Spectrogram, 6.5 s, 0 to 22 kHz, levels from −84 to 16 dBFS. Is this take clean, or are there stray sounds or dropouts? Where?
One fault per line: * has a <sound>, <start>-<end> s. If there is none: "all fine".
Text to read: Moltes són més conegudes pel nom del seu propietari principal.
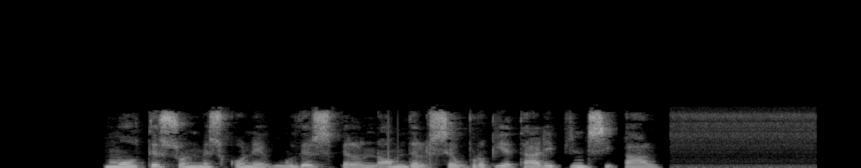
all fine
